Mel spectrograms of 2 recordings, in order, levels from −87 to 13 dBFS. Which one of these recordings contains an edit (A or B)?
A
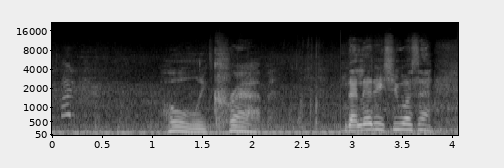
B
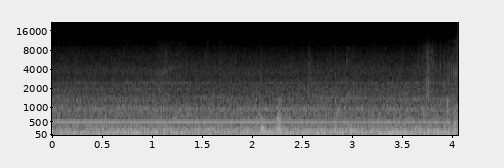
A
